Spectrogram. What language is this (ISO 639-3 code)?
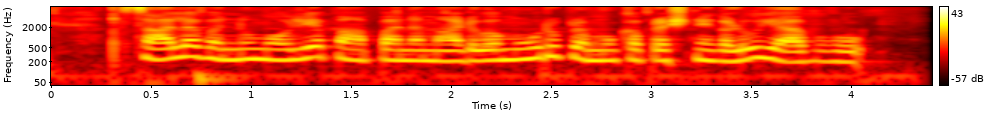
kan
